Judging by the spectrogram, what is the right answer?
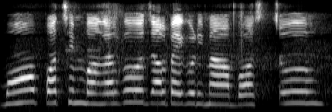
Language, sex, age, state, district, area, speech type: Nepali, female, 45-60, West Bengal, Jalpaiguri, urban, spontaneous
